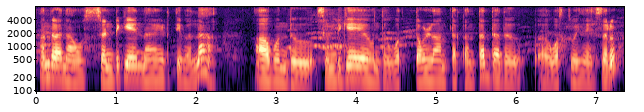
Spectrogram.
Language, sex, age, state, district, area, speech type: Kannada, female, 60+, Karnataka, Koppal, rural, spontaneous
